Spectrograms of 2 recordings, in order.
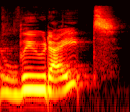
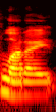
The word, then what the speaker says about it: Luddite: I learned that the word ludite means a person opposed to new technology or ways of working. Oh, yeah. So I think it's pronounced Luddite. Or Luddite. Okay, great.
